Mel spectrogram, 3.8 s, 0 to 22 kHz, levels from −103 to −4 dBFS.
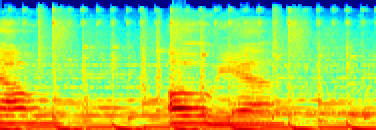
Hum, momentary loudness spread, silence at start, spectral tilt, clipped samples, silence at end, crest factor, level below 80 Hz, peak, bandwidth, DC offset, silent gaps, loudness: none; 10 LU; 0 s; -5.5 dB/octave; 0.2%; 0 s; 12 dB; -20 dBFS; 0 dBFS; 17.5 kHz; under 0.1%; none; -14 LUFS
